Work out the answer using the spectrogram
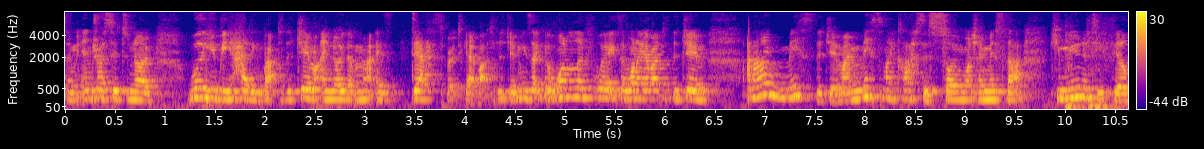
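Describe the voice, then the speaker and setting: A young woman in her twenties chatting enthusiastically to camera in a casual vlog. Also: mid-range voice. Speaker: lifestyle vlogger. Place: bedroom walk-in wardrobe, indoors. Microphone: camera on a stand, close. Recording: roomy echo.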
